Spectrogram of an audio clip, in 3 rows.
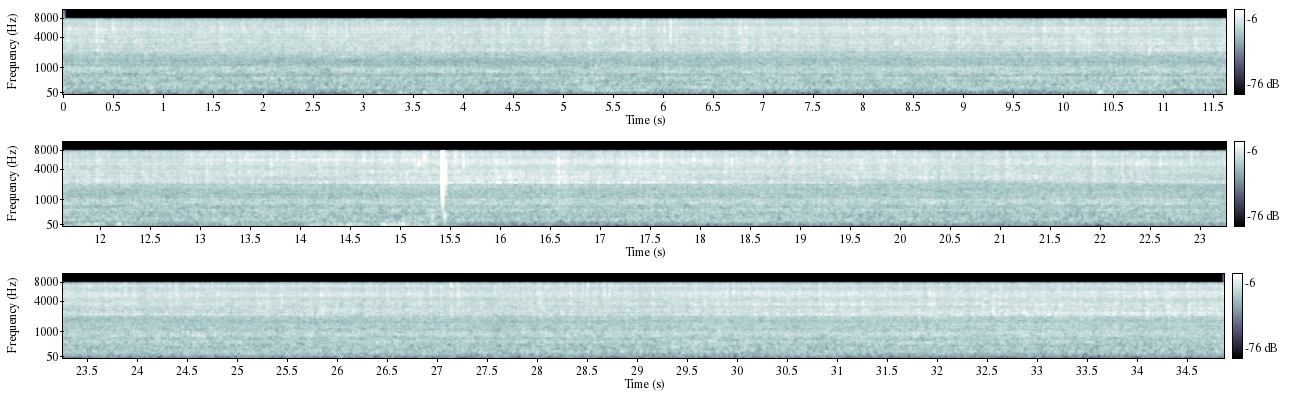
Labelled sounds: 20.1	20.4	vessel noise, 2.7 to 3.0 kHz

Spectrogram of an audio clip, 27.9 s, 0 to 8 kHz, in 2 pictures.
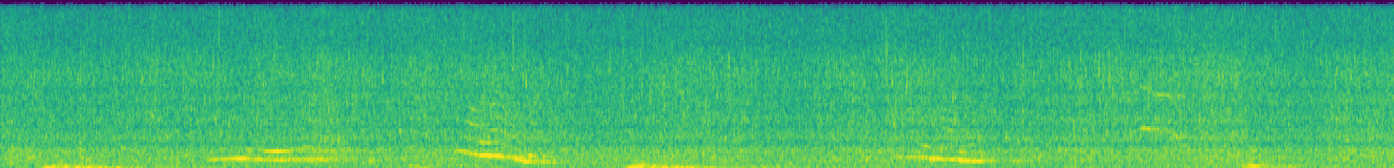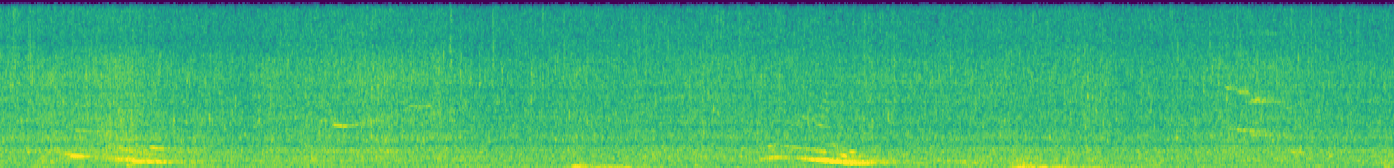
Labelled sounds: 2.6	3.2	humpback whale, 0.78 to 1.1 kHz
4.8	5.1	humpback whale, 1.1 to 1.3 kHz
11.4	11.6	humpback whale, 1.8 to 2.1 kHz
17.3	18.3	humpback whale, 2.0 to 3.0 kHz
21.7	22.2	humpback whale, 0.78 to 1.1 kHz
26.2	26.7	humpback whale, 1.6 to 3.9 kHz

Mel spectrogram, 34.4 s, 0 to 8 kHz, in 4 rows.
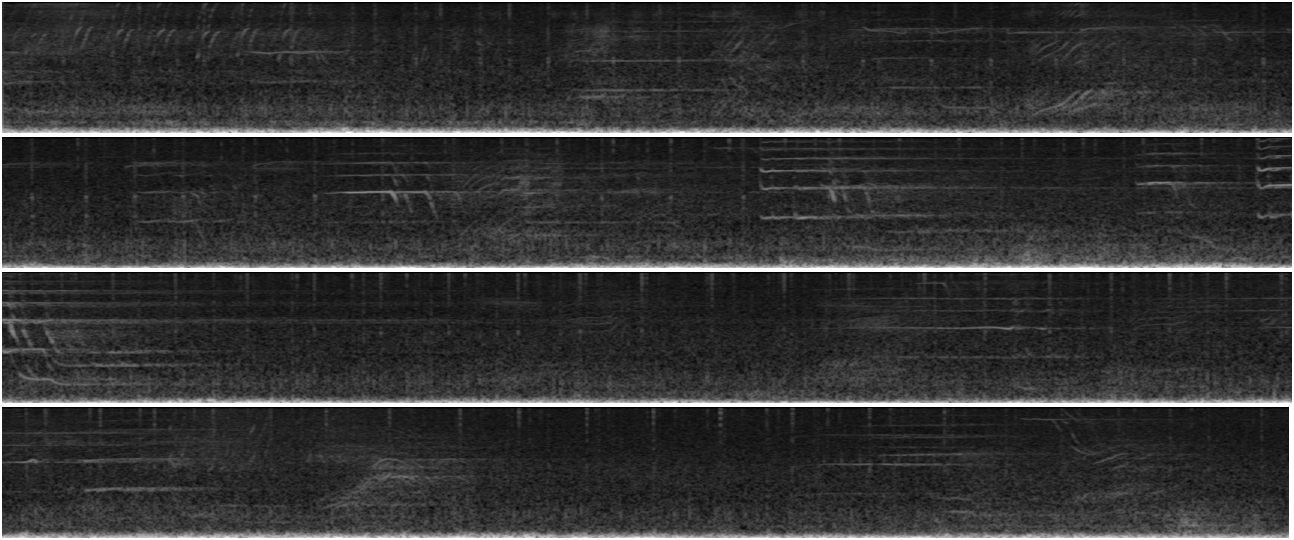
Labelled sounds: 10.7	12.9	killer whale, southern resident, 0.75 to 7.8 kHz
16.8	18.5	killer whale, southern resident, 0.56 to 7.8 kHz

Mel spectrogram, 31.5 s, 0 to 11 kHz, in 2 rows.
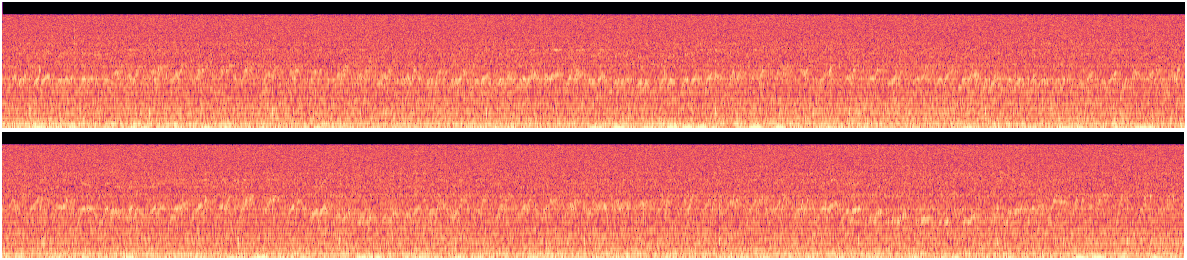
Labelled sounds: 6.9	7.5	vessel noise, 1.2 to 1.8 kHz
9.7	10.0	vessel noise, 1.3 to 1.8 kHz
13.1	13.3	vessel noise, 0.96 to 1.5 kHz
16.8	17.0	vessel noise, 1.2 to 1.4 kHz
18.0	18.3	vessel noise, 1.3 to 1.9 kHz
19.9	20.1	vessel noise, 0.93 to 1.5 kHz
26.7	27.0	vessel noise, 1.2 to 1.6 kHz
27.6	27.9	vessel noise, 0.90 to 1.3 kHz
28.3	28.6	vessel noise, 0.90 to 1.3 kHz
29.8	30.0	vessel noise, 1.4 to 1.8 kHz

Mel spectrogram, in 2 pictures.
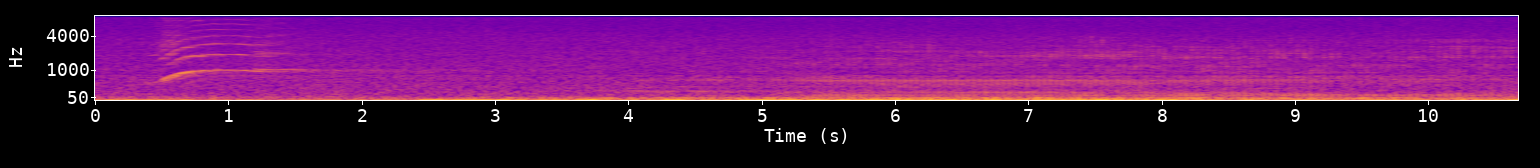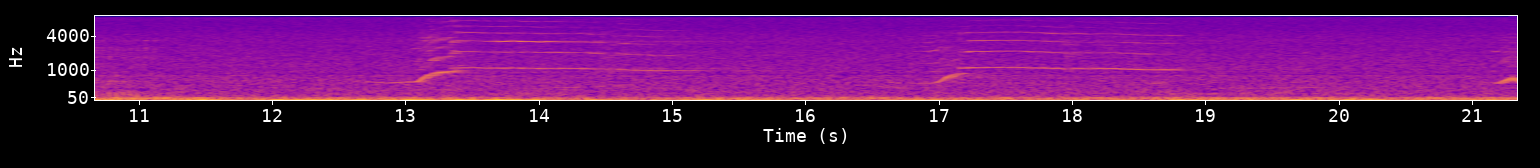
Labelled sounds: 0.6	2.3	humpback whale, 0.80 to 7.2 kHz
13.1	15.2	humpback whale, 0.80 to 7.0 kHz
16.9	18.9	humpback whale, 0.96 to 7.1 kHz

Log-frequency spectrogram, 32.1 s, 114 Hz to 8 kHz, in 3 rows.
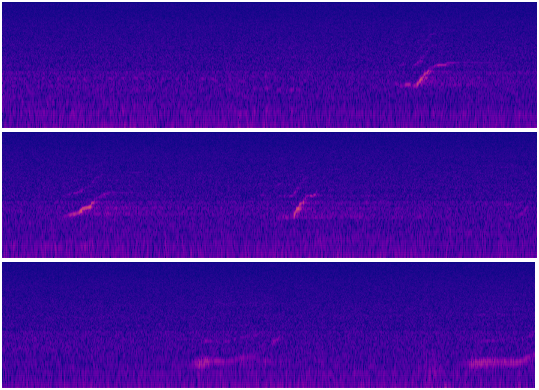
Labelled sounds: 8.2	9.1	humpback whale, 0.80 to 1.3 kHz
12.1	12.4	humpback whale, 0.96 to 1.2 kHz
12.6	13.0	humpback whale, 0.86 to 1.1 kHz
16.4	17.1	humpback whale, 0.80 to 1.2 kHz

